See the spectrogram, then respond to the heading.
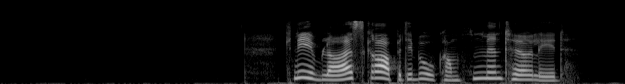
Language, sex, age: Norwegian, female, 27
